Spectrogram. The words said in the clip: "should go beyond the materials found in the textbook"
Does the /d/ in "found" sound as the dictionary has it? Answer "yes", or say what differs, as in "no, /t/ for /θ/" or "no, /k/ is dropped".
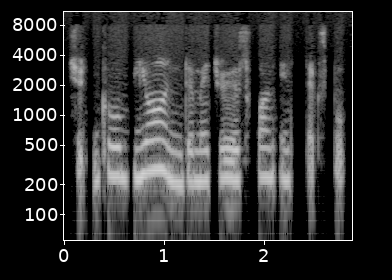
no, /d/ is dropped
